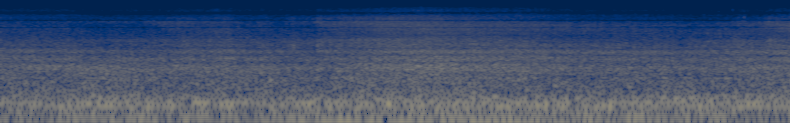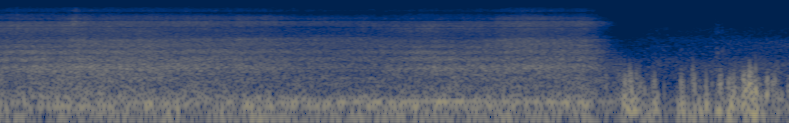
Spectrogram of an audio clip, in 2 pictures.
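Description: Wind blows outdoors, rustling leafy plants.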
